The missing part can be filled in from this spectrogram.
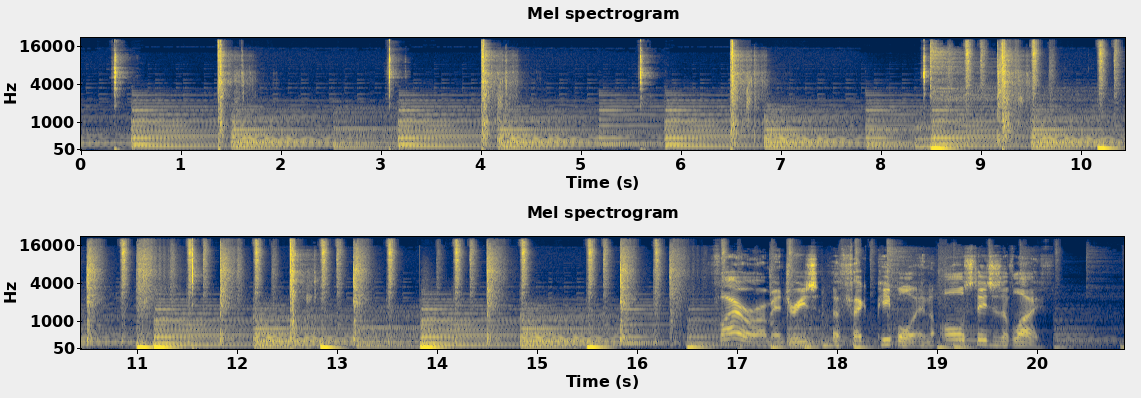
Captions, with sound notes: (Revolver cylinder click) (Gunshot) (Revolver cylinder click) (Gunshot) (Revolver cylinder click) (Gunshot) (Revolver cylinder click) (Gunshot) (Revolver cylinder click) (Gunshot) Firearm injuries affect people in all stages of life.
